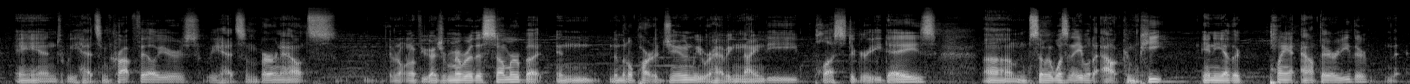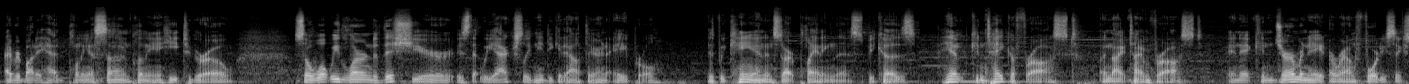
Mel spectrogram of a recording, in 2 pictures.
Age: 30-49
